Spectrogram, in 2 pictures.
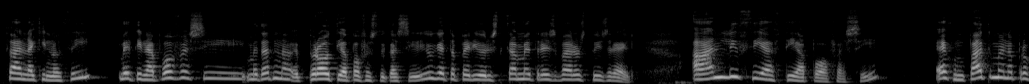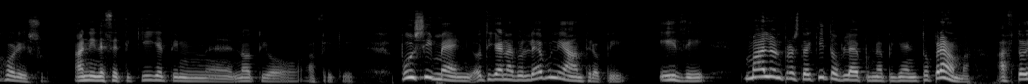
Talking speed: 160 wpm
